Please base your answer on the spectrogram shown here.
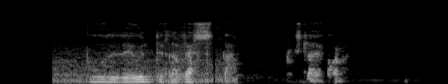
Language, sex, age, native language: Icelandic, male, 50-59, Icelandic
